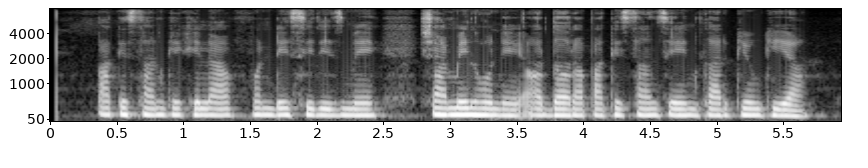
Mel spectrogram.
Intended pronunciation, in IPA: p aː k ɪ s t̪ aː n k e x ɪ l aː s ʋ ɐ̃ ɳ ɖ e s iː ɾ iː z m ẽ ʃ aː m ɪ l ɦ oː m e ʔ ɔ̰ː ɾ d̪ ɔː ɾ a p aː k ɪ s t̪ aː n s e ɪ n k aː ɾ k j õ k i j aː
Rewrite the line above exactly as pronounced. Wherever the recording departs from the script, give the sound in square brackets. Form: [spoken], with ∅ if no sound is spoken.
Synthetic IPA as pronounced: p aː k ɪ s t̪ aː n k e x ɪ l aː [f] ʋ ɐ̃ ɳ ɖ e s iː ɾ iː z m ẽ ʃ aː m ɪ l ɦ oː [n] e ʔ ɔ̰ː ɾ d̪ ɔː ɾ a p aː k ɪ s t̪ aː n s e ɪ n k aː ɾ k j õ k i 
